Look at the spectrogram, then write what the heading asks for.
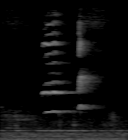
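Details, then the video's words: Siberian stonechat giving two short, thin, high squeaky notes about half a second apart, over a faint steady background hum. "黑喉石䳭 Siberian Stonechat"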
